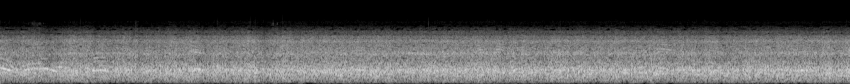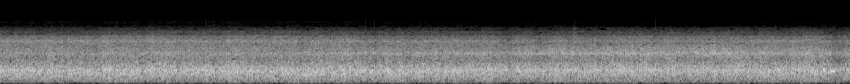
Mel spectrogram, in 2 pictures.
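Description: Loud, steady drone of a skydiving jump plane's engine and propeller heard from inside the cabin.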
